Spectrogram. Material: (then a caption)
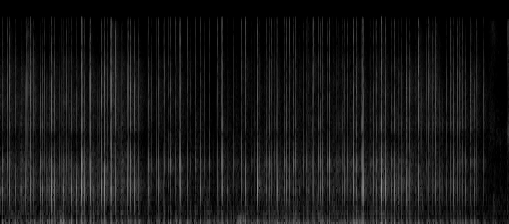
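Glass. Long, dark-painted nails tap quickly on the glass screen of an iPhone lying flat, screen up, on a cushion. Dozens of short, crisp clicks follow one another steadily, each with a bright, dry tick and almost no ring. The tapping runs nearly the whole clip and then drops away just before the end.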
